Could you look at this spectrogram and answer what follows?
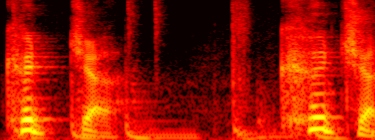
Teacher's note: could you also has that dy transition, j. Now, make sure you don't overpronounce these by pushing it out like, could ya do something, right?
